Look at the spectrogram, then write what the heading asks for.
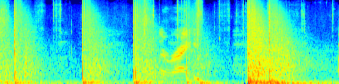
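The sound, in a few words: musket volley gunfire in the video game War of Rights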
